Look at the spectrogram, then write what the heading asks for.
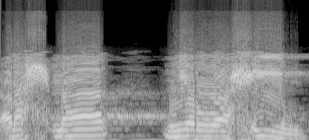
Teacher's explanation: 2 حا ہے، رحمٰن الرحیم، حا کو وسط حلق سے پڑھیں گے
